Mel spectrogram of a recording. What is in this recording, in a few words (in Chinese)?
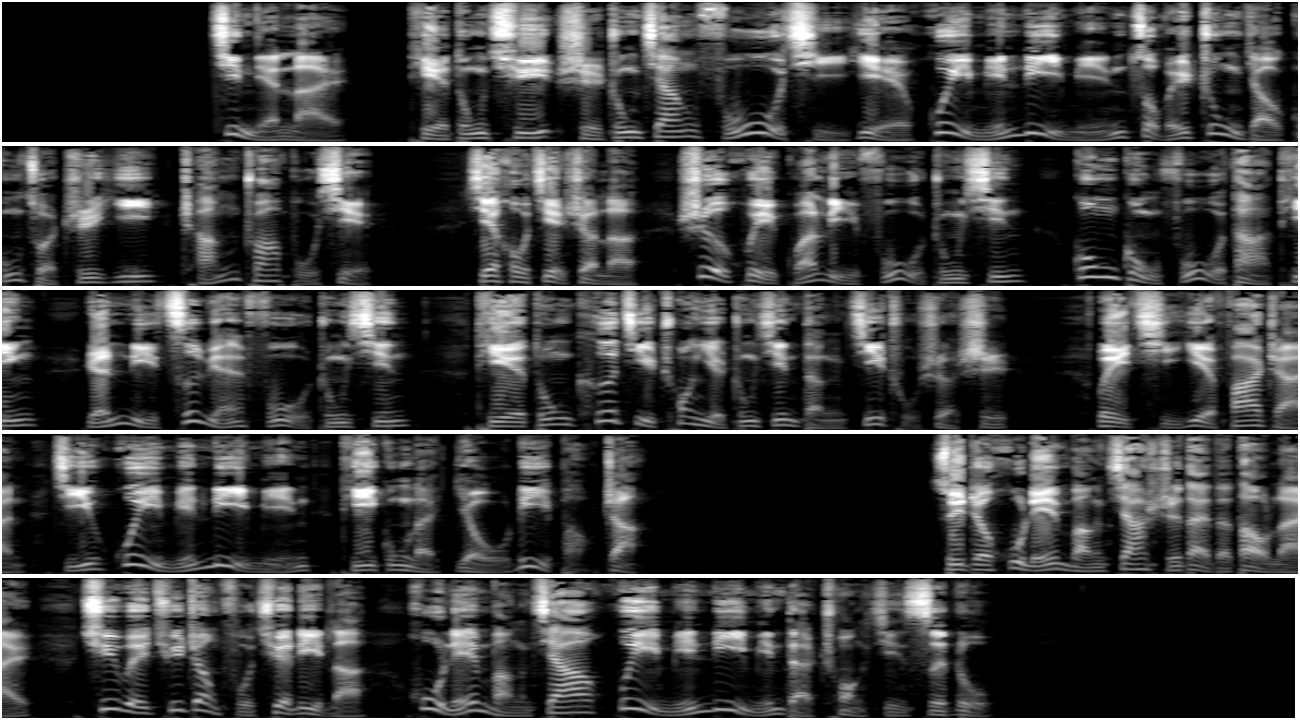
男 房地产专题; 铁东区首届 互联网 房展会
